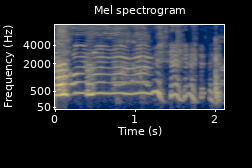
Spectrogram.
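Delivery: high, slow whiny dog voice; voicing the dog. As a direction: whine like a dog left out. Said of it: "He's like".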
